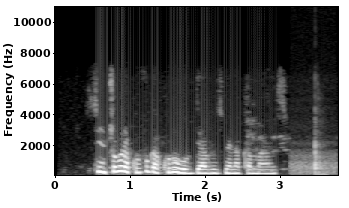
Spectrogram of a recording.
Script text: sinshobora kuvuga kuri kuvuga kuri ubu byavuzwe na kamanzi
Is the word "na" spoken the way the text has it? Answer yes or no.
yes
